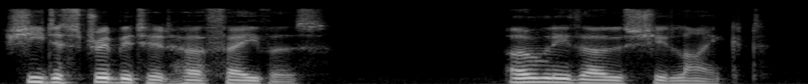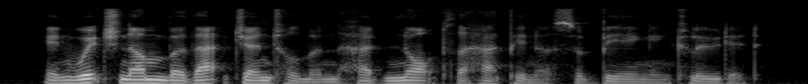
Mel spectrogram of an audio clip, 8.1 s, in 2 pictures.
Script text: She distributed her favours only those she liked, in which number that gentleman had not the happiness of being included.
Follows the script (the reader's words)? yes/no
yes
